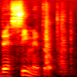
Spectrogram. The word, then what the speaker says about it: decímetro: También tenemos el decímetro. Decímetro. Decímetro. Y también lleva acento en la I.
